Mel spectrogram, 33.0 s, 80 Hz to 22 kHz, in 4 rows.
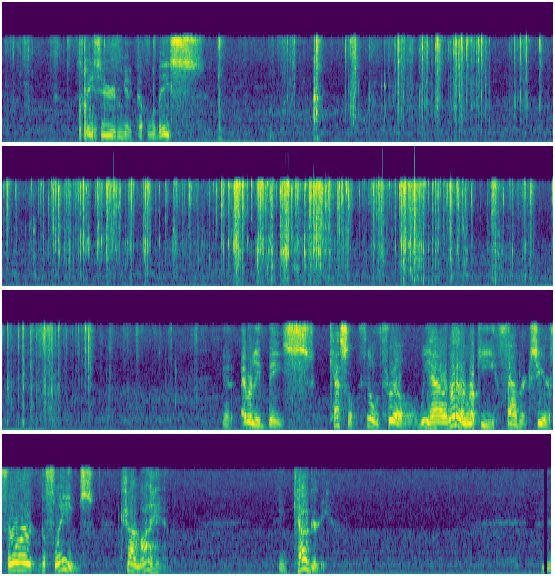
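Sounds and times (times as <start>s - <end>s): faint low hum: 0.0s - 33.0s
cards being shuffled: 5.1s - 19.5s.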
